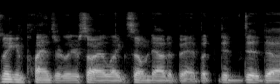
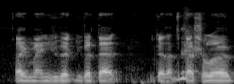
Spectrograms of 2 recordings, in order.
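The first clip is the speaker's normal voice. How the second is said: normal talking voice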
